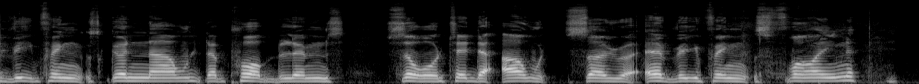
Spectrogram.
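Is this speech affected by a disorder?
Yes: ataxia; speech recently worse.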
